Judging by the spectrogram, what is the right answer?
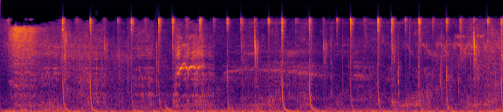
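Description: A horse whinnies and neighs repeatedly at close range while its hooves clip-clop and shuffle steadily near a stable, with faint birdsong in the background.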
